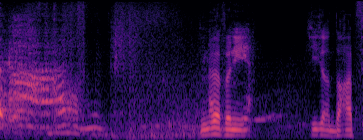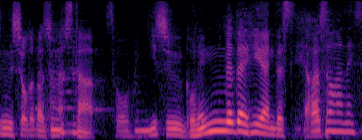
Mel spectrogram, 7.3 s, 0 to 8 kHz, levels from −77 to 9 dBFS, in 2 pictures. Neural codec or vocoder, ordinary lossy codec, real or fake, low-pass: codec, 16 kHz, 0.5 kbps, X-Codec, HuBERT features, trained on general audio; none; fake; none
